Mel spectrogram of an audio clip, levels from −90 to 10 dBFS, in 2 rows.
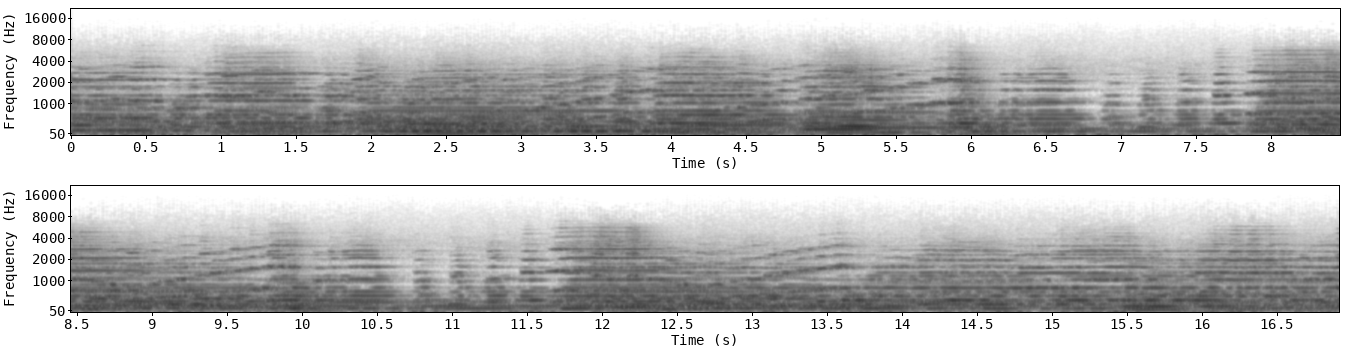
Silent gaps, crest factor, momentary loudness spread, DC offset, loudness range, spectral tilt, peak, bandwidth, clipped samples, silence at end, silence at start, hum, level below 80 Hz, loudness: none; 16 dB; 7 LU; under 0.1%; 3 LU; -8 dB/octave; -2 dBFS; 7.8 kHz; under 0.1%; 0 s; 0 s; none; -36 dBFS; -17 LUFS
